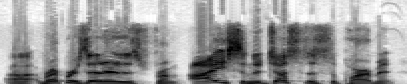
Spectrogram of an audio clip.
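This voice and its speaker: A man with a high voice who stops and repeats his words as he chats on talk radio. His sound is dull and lo-fi, a little muffled. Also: lively intonation, brisk, dry recording. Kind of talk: casual talk radio chat.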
